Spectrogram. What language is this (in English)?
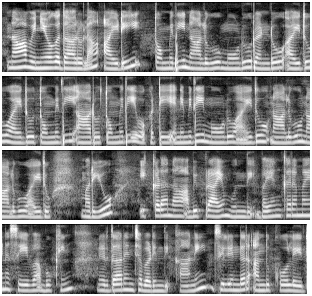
Telugu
